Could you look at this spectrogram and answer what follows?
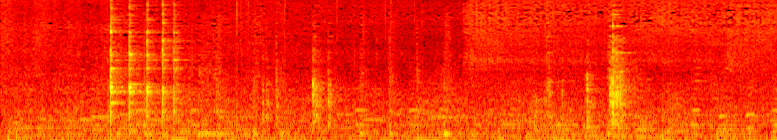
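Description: Metal utensils clinking against stainless-steel pans and bowls: a quick run of about six ringing taps about a second in, a single clink near three seconds, and a louder ringing clink about six seconds in. Underneath is a faint steady sizzle of onions frying in the pan.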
